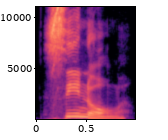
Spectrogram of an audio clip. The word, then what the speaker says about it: sinong: If you have sino ang in a question, you might hear sinong.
